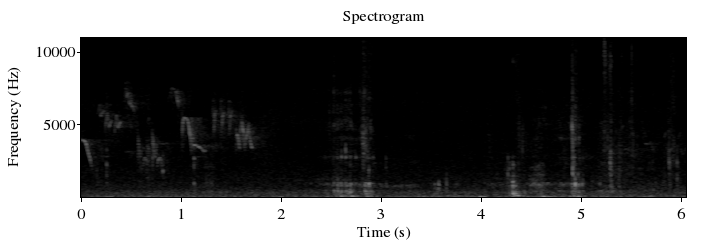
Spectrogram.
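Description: Faint birdsong: a quick run of high chirping notes that slide downward in the first two seconds, followed by a few faint scattered knocks.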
